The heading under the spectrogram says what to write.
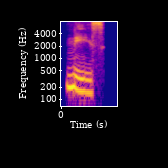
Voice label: "niece", Indian

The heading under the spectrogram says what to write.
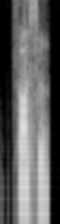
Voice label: "fossil", Indian

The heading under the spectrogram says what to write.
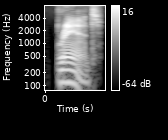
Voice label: "brant", American

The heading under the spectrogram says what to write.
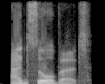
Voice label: "adsorbate", British

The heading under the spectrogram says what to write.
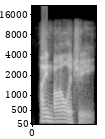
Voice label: "Indology", American

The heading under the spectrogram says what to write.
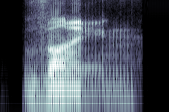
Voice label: "vying", British

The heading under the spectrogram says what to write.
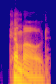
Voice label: "commode", American

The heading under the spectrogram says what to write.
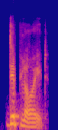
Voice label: "diploid", Indian

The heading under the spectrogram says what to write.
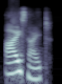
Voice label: "eyesight", Indian

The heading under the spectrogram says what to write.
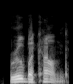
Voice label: "rubicund", American

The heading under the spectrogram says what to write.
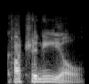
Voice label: "cochineal", American

